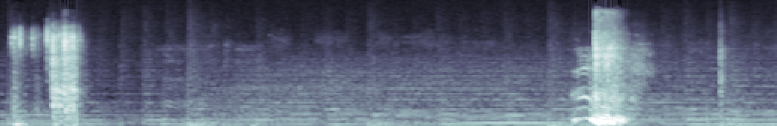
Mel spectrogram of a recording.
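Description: A single loud, abrupt sneeze bursts out near the end of a quiet stretch during a tabletop game session, preceded by a brief sharp knock or slap.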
